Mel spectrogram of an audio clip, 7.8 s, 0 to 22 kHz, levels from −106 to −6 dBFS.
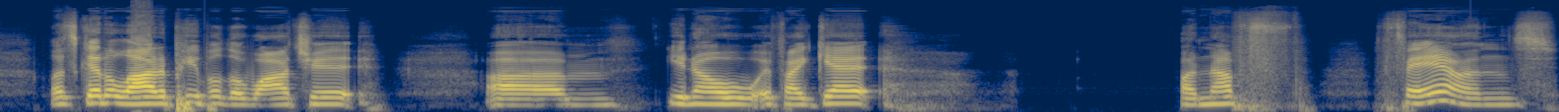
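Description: Microphone overload appears in this speech recording from 0.65 to 0.76 s, right after "let's get a". The loudest syllable takes on a harsh, crackling edge with its peaks flattened, most likely because the input level drove the converter about 3 dB past full scale, squaring off around 7 percent of the samples. A microphone volume step-down follows at 1.02 s, just before "to watch it". Voice and background both fall abruptly by about 5 dB in a single step, likely the call software reacting to that clipped peak by cutting the device's input volume.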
